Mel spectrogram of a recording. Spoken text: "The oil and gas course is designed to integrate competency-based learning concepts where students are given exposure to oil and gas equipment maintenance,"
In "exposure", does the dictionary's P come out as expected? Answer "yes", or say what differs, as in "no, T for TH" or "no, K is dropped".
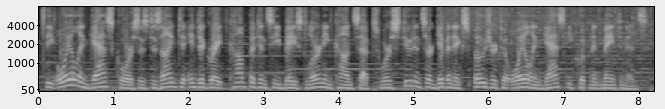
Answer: yes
